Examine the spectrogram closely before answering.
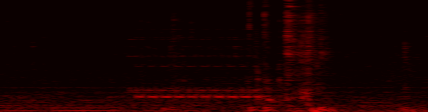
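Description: A game menu gives a short ringing chime.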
